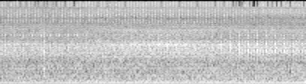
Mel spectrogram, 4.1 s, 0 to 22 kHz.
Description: BMW X1 18i b38 ticking sound on cold start.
